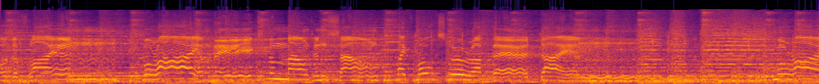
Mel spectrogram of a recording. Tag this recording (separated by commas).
Music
